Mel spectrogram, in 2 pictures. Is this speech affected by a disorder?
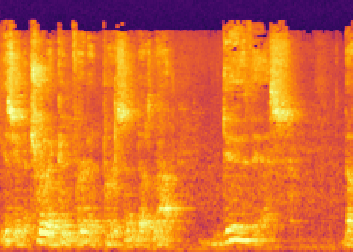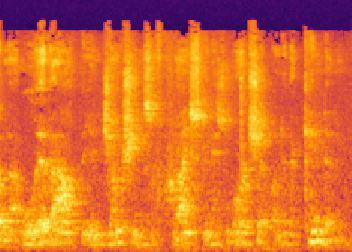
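Yes: voice disorder; not contagious.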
